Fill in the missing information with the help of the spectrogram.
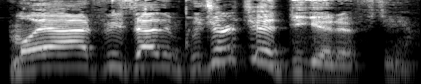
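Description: A playful, teasing young student with a high, light voice, as an actor plays him in a radio drama. He is quick to argue and easily confused, and he jokes through every explanation. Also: huge pitch swings, bright, forceful tone, heavily acted. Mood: joking. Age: young adult. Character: joking, muddled young male university dorm student.

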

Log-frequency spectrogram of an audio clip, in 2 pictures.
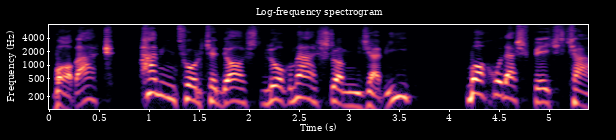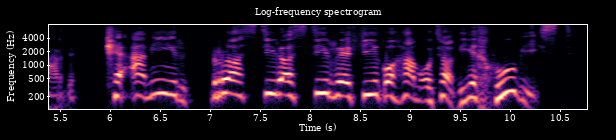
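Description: Expressive male storyteller narrating. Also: high-pitched, no echo, clean studio sound.

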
